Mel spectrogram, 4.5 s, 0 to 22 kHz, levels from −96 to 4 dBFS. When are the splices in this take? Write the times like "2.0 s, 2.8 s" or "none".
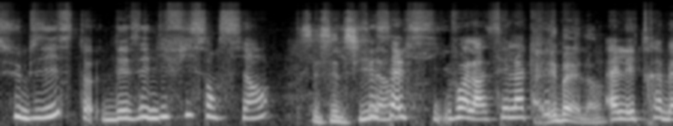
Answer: none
